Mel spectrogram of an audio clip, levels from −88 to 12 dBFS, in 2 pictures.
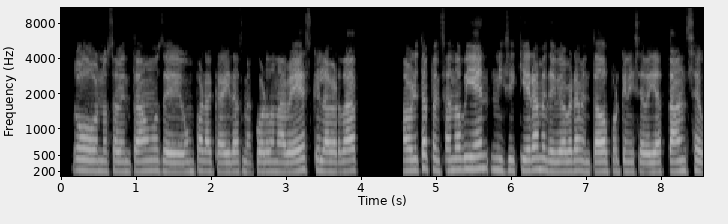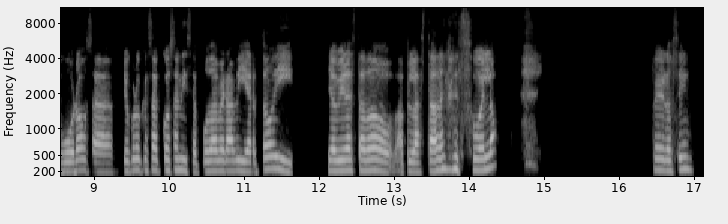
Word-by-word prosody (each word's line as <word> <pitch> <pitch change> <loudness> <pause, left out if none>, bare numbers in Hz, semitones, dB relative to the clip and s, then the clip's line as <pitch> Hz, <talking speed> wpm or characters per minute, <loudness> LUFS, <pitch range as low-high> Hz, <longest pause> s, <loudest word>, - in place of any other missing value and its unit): o 205 -1 +1
nos 195 -1 -7
aventábamos 195 +2 -1
de 180 -2 +2
un 185 +1 -6
paracaídas, 185 -1 -2
me 180 -2 -9
acuerdo 185 +2 -2
una 185 -1 -1
vez, 195 +4 +2
que 210 - -6
la 190 -1 +2
verdad, 195 +2 +2 0.6
ahorita 205 +4 +1
pensando 215 0 -1
bien, 230 +2 +3
ni 220 -2 -4
siquiera 210 +2 0
me 220 -1 -1
debí 190 -1 -1
haber 190 +1 +1
aventado 190 -1 +2
porque 195 -1 -7
ni 185 0 -6
se 180 0 -3
veía 180 +1 +2
tan 195 +2 +1
seguro, 190 +1 0
o 210 - -7
sea, 175 -2 -1
yo 195 - -3
creo 215 +1 -2
que 210 - -7
esa 215 0 0
cosa 215 +2 -2
ni 210 -1 -2
se 185 0 -6
pudo 190 +4 -1
haber 200 0 +2
abierto 200 +3 +1
y 205 -7 -1 0.4
ya 200 0 +3
hubiera 205 +1 +4
estado 205 -2 +2
aplastada 190 +2 +3
en 230 - -1
el 230 -2 -1
suelo. 220 +9 +1 2.0
Pero 215 -3 -1
sí. 225 +2 -4
200 Hz, 175 wpm, -24 LUFS, 185-210 Hz, 2.0 s, hubiera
